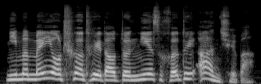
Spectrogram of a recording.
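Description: A woman reads out a hot-tempered young Cossack man, his voice pitched high and swinging wildly as he sneers and hurls threats. The storybook delivery is lively and loud, with faint music underneath. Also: moderate pace. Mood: furious.

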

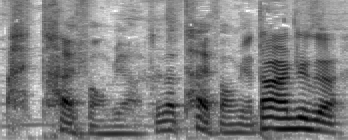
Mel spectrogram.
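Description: A man co-hosting a casual podcast chat, telling anecdotes in a lively, chatty way. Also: on the high side, a little fast, soft background music. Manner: chatty storyteller, animated retelling of anecdotes. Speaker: podcast co-host. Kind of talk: casual chat about gadgets.

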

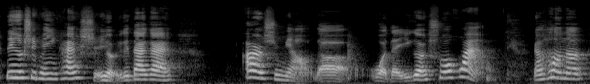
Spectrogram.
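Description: A woman co-hosting a podcast in casual chat, animated and self-deprecating, speaking with a tinge. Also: fairly high pitch, moderate pace. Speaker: podcast co-host.

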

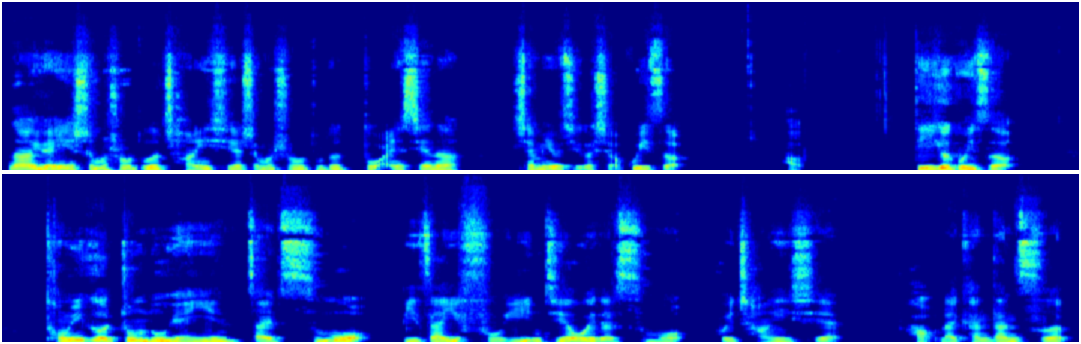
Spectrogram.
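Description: A man teaching English pronunciation in a recorded lesson. He works through the rules step by step, using filler particles, and models English example words in a measured way. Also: medium pitch, lively intonation, darkish tone, husky, no room sound.

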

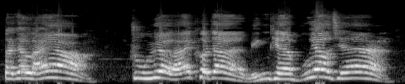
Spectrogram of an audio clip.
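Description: This is a sly, playful trickster man from a children's storybook, calling out loud and bright. His voice leaps high above a plain speaking voice and swings widely up and down. A woman reading the story acts him out. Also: huge pitch swings, normal speed. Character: clever witty trickster man, teasing.

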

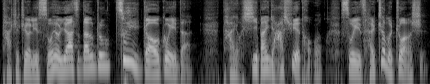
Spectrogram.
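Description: A man's voice: mid-range voice, expressive, normal speed, no room sound, studio quality, lightly acted. A man voicing a fussy, bossy and doting mother duck in a storybook. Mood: lecturing. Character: proud bustling mother duck, female.

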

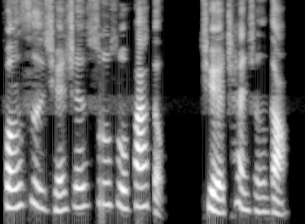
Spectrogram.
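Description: A woman reads a dramatic novel aloud in a steady, vivid manner. Her voice sits fairly high and the recording is dry and close, with no room sound. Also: normal speed, no room sound. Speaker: audiobook narrator.

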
